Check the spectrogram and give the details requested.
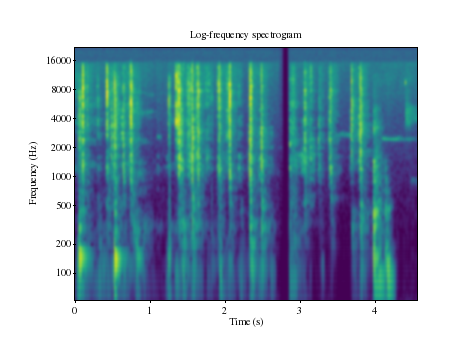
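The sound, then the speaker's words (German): A stretched rubber band is plucked again and again, giving a quick run of short, snappy twangs in an irregular rhythm, with no voices. “Gummi, wo ich spanne und spiele wie eine Wasserseite.”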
